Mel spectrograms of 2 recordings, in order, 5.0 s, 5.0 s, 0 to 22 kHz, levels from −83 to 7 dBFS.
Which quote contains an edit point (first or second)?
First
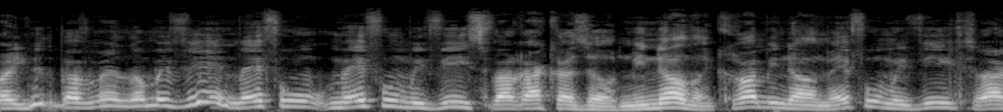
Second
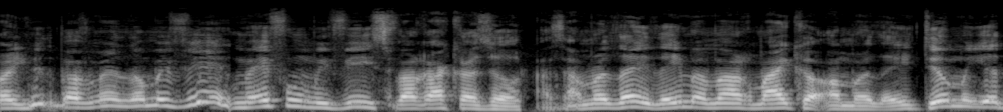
second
